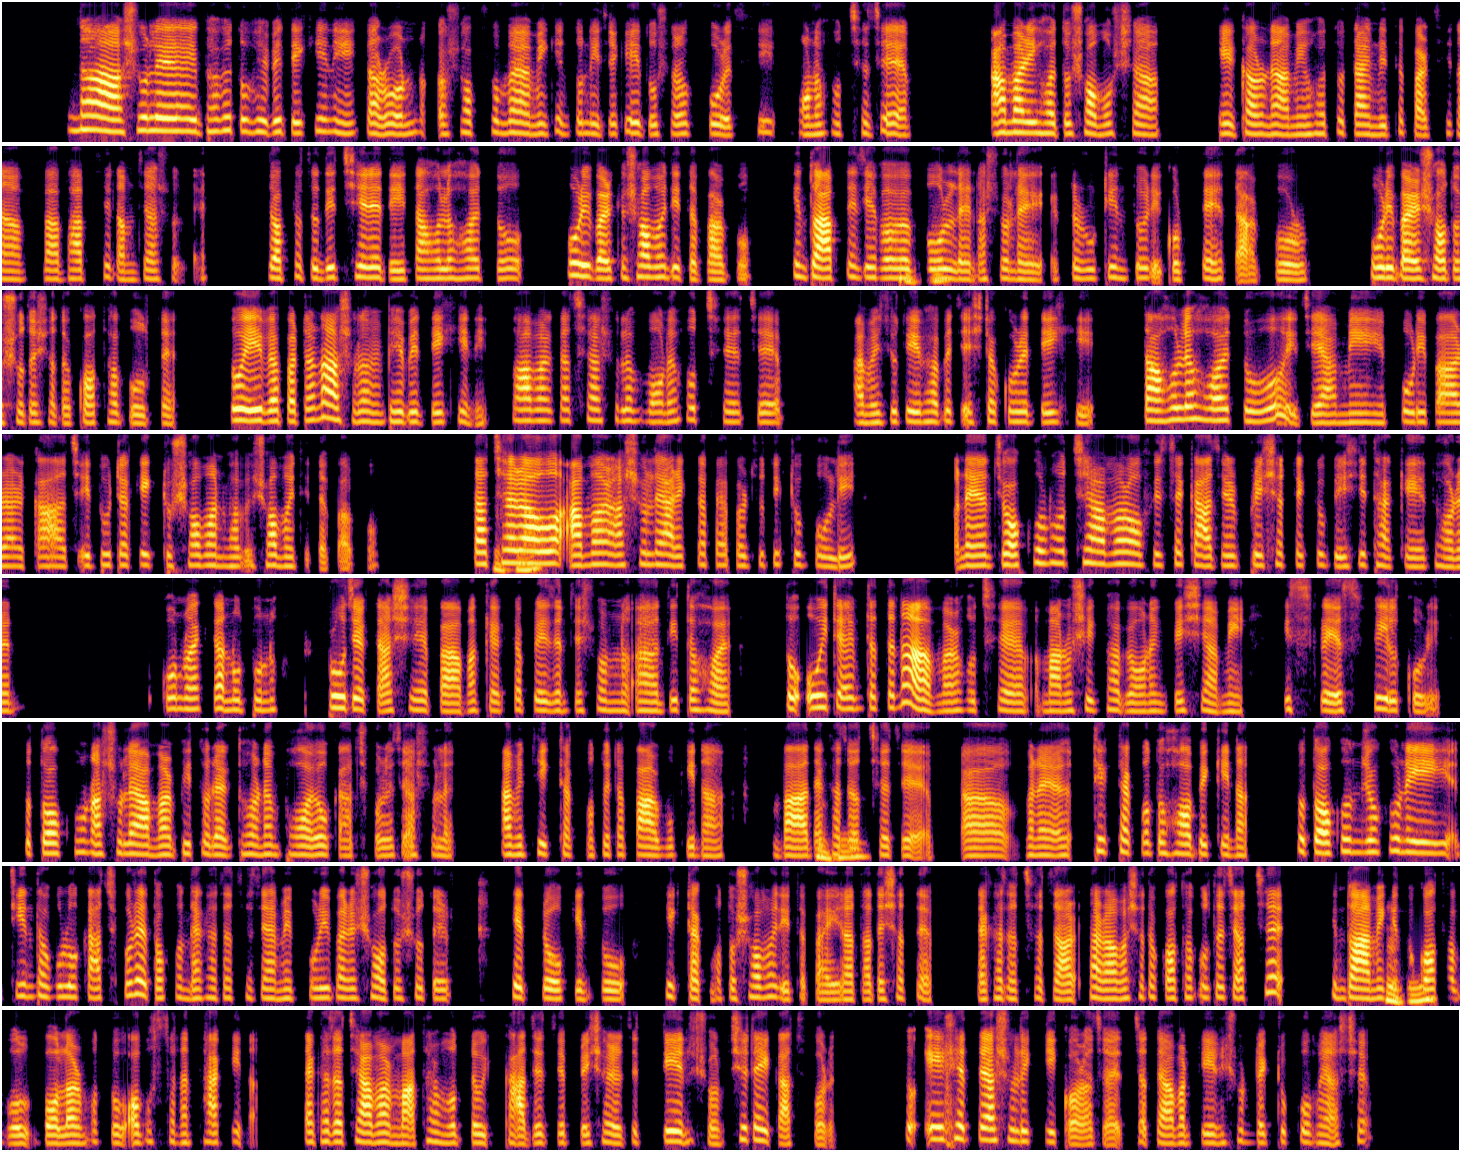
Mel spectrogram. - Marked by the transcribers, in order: "যেভাবে" said as "যেবাবে"; tapping
- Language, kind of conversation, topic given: Bengali, advice, কাজ আর পরিবারের মাঝে সমান সময় দেওয়া সম্ভব হচ্ছে না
